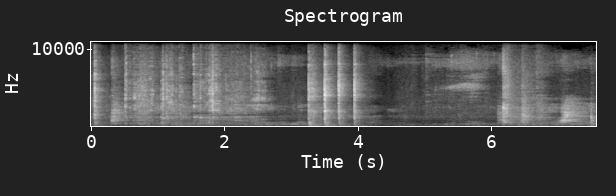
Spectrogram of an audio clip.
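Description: Mutton and potatoes stirred in a metal pot, then a lid set on top: scraping and clinking of a spoon against the pot, a few sharp metallic knocks midway, and a louder clatter near the end, with no talk.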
